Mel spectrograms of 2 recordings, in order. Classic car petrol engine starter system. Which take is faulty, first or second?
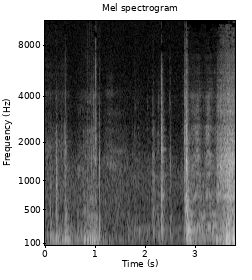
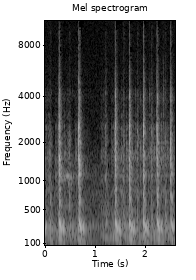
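second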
